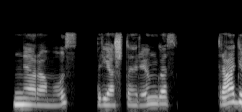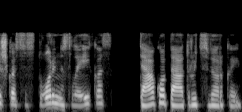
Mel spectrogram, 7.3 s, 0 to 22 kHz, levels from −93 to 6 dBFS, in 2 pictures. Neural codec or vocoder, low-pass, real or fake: none; 7.2 kHz; real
